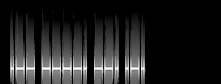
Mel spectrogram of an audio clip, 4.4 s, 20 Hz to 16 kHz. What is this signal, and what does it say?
Morse code, heard as a keyed tone, about 22 wpm, 700 Hz. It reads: W9GR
